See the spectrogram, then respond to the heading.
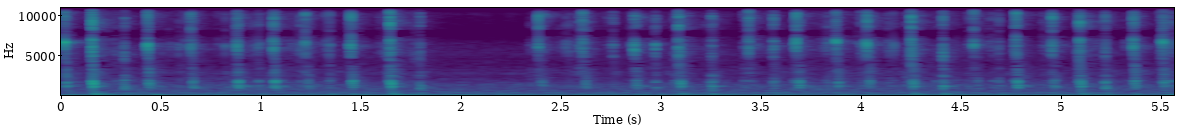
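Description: Fingertips and nails type rapidly on the plastic keycaps of a small RGB-backlit 60% mechanical keyboard. A fast, steady stream of short, bright clacks plays over a faint low rumble, with a brief pause near the two-second mark before the typing resumes.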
